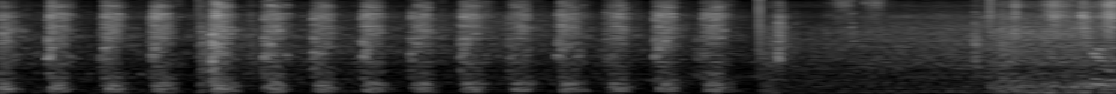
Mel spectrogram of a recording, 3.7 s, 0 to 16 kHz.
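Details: Stihl MS170 chainsaw with muffler mod and adjustable carburetor being pull-started: rapid rhythmic cranking about three pulls a second, and the engine never catches because the on/off switch was left off.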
